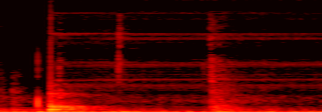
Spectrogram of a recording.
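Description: Near silence: faint room tone, with a faint click about half a second in.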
